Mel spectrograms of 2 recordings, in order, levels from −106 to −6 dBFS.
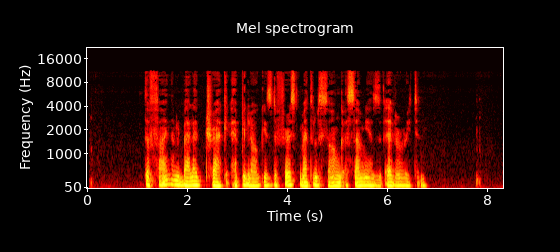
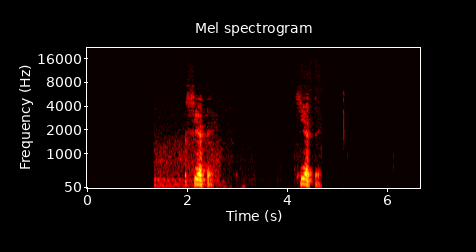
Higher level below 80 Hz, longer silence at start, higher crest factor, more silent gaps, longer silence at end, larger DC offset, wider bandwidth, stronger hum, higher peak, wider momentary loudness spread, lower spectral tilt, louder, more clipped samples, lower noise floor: first, -50 dBFS vs -84 dBFS; second, 1.15 s vs 2.15 s; second, 18 dB vs 24 dB; second, none vs 3.51-3.60 s, 3.72-3.76 s, 3.87-4.13 s; second, 0.5 s vs 2.05 s; neither; first, 11.5 kHz vs 6 kHz; neither; first, -14 dBFS vs -20 dBFS; second, 8 LU vs 16 LU; second, -6.5 dB/octave vs -9 dB/octave; first, -32 LUFS vs -38 LUFS; neither; second, -79 dBFS vs -86 dBFS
